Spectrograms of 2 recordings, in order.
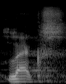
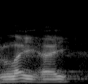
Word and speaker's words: Leahy: I was always told it was Leahy, long A's, whatever that means.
